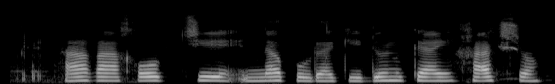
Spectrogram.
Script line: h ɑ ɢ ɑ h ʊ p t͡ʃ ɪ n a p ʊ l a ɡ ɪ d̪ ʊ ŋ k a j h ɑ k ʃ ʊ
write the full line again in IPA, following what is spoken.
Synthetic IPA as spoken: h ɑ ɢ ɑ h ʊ p t͡ʃ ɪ n a p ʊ ɾ a k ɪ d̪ ʊ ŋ k a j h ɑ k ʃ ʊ

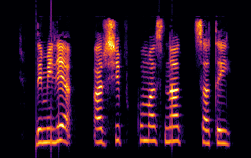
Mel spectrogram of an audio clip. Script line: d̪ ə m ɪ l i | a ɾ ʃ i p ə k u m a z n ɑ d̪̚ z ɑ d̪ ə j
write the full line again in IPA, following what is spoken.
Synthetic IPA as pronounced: d̪ ə m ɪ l i | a ɾ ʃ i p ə k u m a s n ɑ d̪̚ s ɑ t̪ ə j

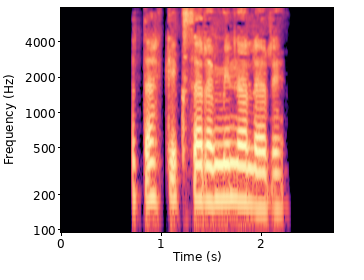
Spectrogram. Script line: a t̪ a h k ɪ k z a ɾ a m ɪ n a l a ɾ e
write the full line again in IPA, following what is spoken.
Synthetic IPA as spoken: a t̪ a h k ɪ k s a ɾ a m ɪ n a l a ɾ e

